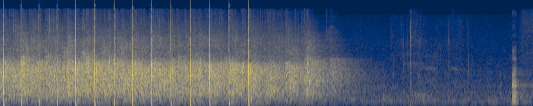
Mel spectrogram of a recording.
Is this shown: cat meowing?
no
